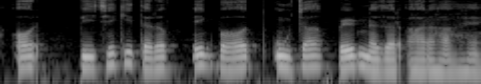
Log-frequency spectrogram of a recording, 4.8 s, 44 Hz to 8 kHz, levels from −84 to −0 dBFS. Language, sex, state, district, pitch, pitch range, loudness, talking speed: Hindi, male, Bihar, Saran, 120 Hz, 110-125 Hz, -34 LUFS, 150 wpm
